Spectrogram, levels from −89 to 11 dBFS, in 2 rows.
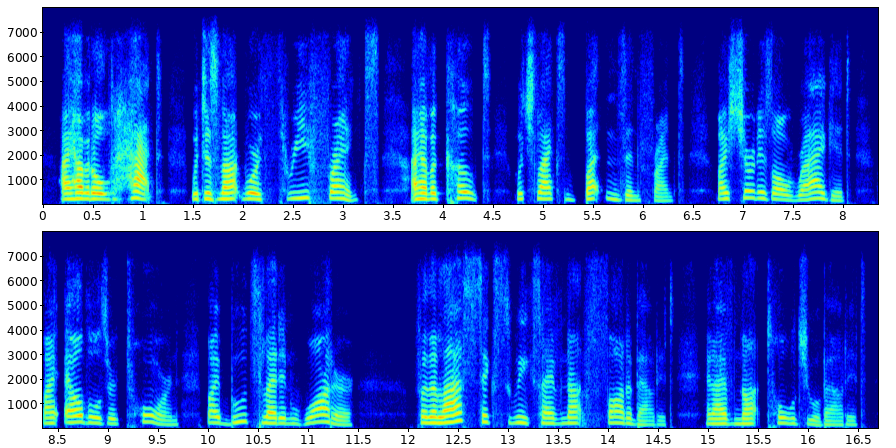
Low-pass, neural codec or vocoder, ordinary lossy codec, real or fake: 7.2 kHz; codec, 16 kHz, 0.8 kbps, ZipCodec; Opus, 16 kbps; fake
